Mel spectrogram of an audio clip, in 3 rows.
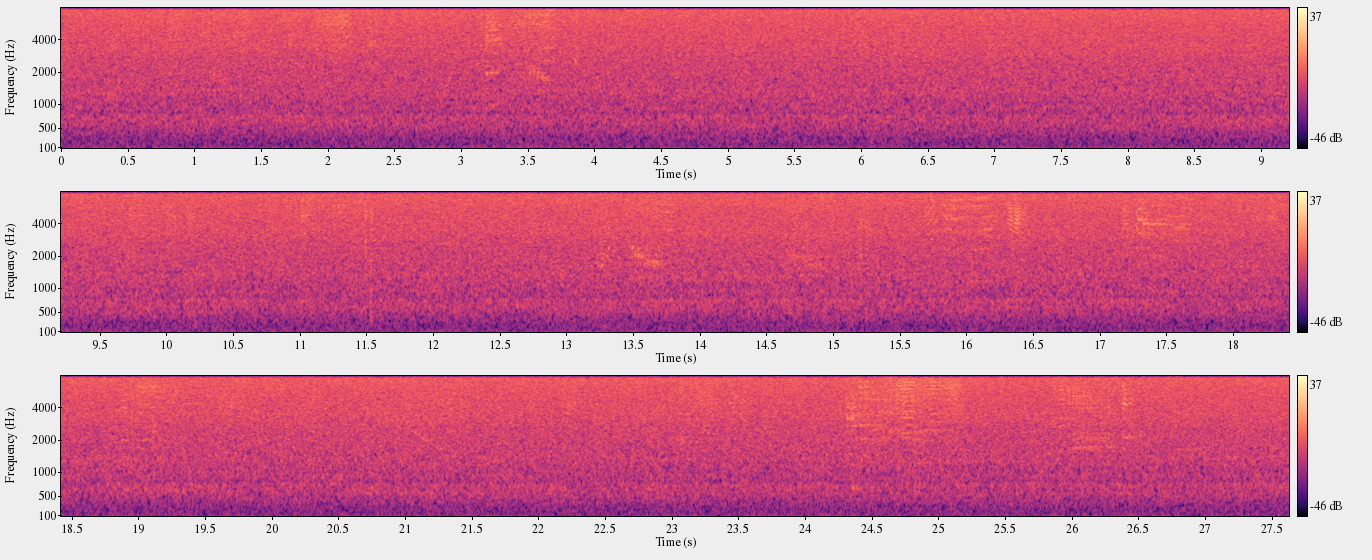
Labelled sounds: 17.3	17.6	Pacific white-sided dolphin, 3.9 to 4.1 kHz

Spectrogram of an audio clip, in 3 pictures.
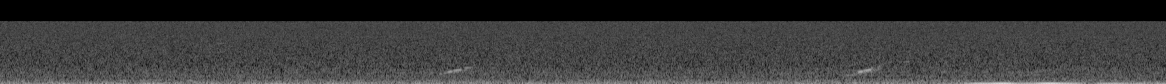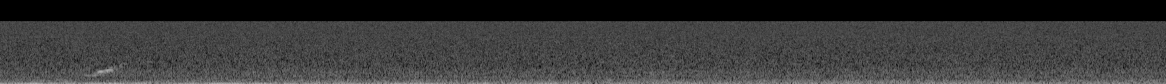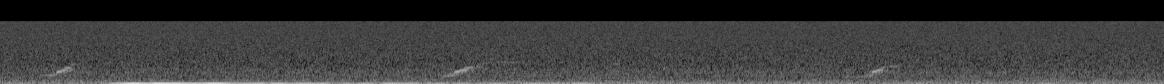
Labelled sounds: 28.0	28.3	humpback whale, 0.80 to 1.1 kHz

